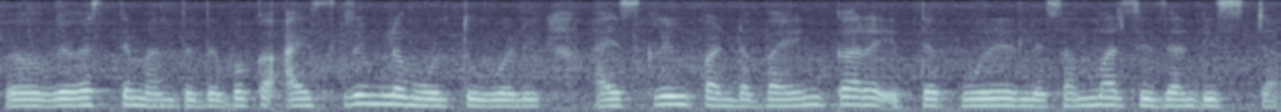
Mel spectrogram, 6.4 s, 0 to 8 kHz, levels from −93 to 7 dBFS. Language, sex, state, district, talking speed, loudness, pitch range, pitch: Tulu, female, Karnataka, Dakshina Kannada, 180 wpm, -15 LUFS, 175-190 Hz, 180 Hz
